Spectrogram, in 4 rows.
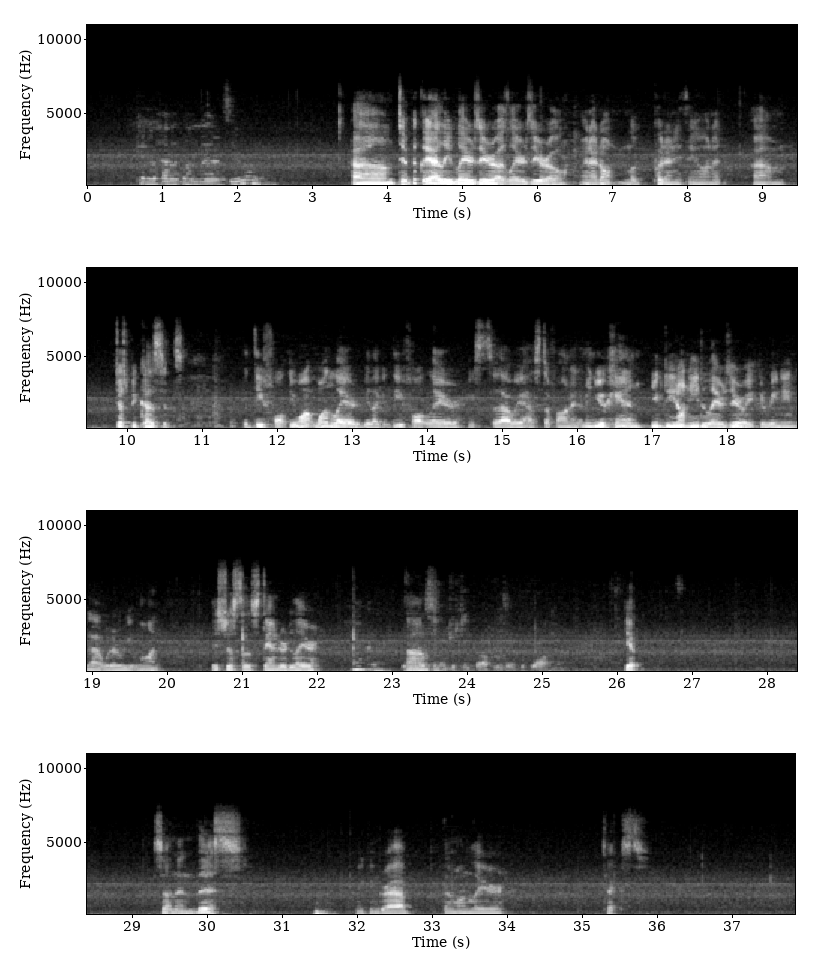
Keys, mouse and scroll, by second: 1.5 click, 36.7-37.1 scroll down 3.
